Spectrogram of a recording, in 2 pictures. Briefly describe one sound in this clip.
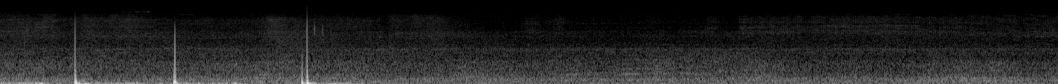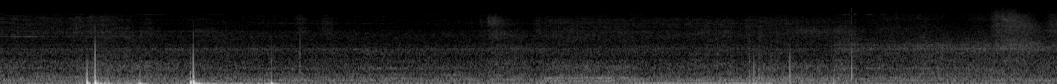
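A laser cutting machine hums steadily as its head moves.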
